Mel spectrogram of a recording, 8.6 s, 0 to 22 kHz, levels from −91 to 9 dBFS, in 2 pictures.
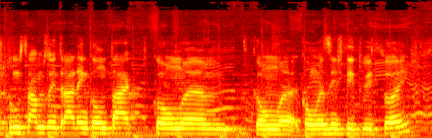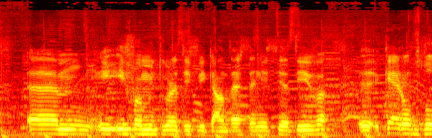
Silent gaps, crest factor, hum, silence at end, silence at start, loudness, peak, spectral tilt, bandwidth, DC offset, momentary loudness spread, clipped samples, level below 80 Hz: none; 12 dB; none; 0 s; 0 s; -12 LUFS; 0 dBFS; -6 dB/octave; over 20 kHz; under 0.1%; 6 LU; under 0.1%; -32 dBFS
